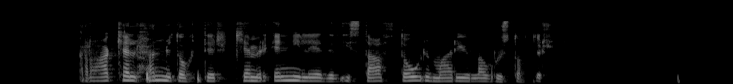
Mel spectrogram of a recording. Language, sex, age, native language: Icelandic, male, 20-29, Icelandic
